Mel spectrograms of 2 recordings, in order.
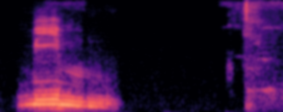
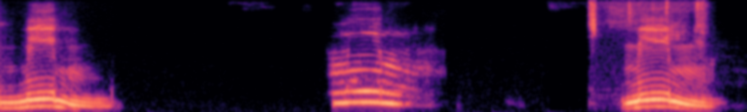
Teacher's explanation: Jadi sifatnya jahar yaitu jelas, lantang, berkumandang, dan tidak ada hembusan angin yang keluar.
